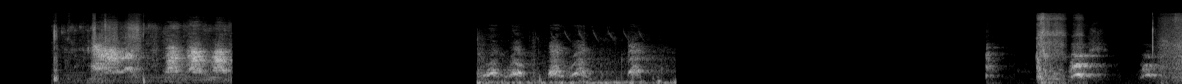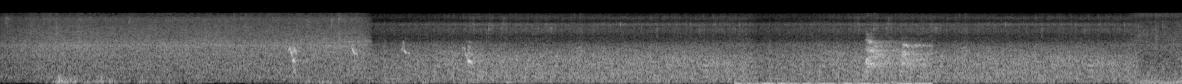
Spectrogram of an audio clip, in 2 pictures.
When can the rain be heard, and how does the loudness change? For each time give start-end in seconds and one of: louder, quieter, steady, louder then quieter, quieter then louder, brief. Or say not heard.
11.6-23.6 steady.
